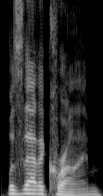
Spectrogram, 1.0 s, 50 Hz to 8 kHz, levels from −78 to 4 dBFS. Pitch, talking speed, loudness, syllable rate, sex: 130 Hz, 235 wpm, -16 LUFS, 5.6 syllables/s, male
